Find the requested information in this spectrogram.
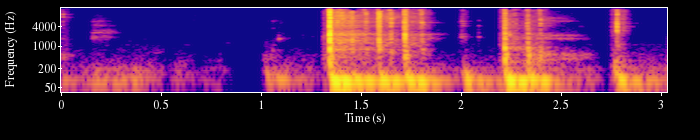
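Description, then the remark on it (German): Keystrokes on a computer keyboard as someone enters 400 Hertz as the passband in a filter design tool: a few soft taps, then bursts of quick, clattering key presses in uneven clusters, with brief pauses between them and no voices. “Wenn ich tippen könnte, würde da auch 400 Hertz stehen.”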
